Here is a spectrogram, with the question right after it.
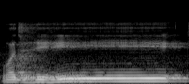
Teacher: وجہی 4 حرکات اس کو ہم لمبا کرتے ہیں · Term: مد منفصل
